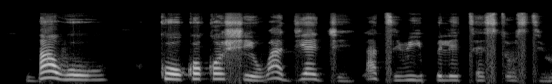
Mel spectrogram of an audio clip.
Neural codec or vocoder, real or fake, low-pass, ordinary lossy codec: none; real; none; none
